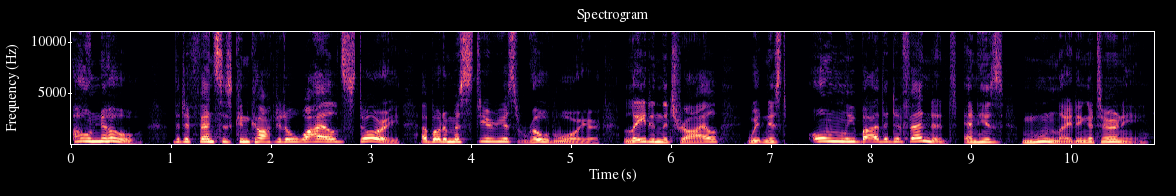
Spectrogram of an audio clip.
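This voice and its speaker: A man acts out an exasperated hotshot prosecutor in a comedy trial. His voice sits a little high and is recorded very dry. He is sardonic and theatrical with the witness and the court. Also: big pitch swings, moderate pace, hardly any pauses, no room sound. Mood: mocking, heated. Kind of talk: scripted comedy courtroom acting.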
